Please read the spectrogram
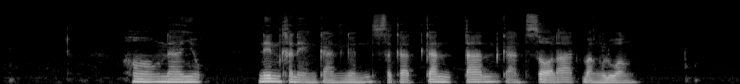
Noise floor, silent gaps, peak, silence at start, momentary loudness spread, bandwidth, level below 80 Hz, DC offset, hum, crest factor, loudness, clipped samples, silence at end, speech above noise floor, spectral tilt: -65 dBFS; none; -6 dBFS; 1.25 s; 8 LU; 11.5 kHz; -52 dBFS; under 0.1%; none; 20 dB; -25 LUFS; under 0.1%; 1 s; 41 dB; -7 dB/octave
